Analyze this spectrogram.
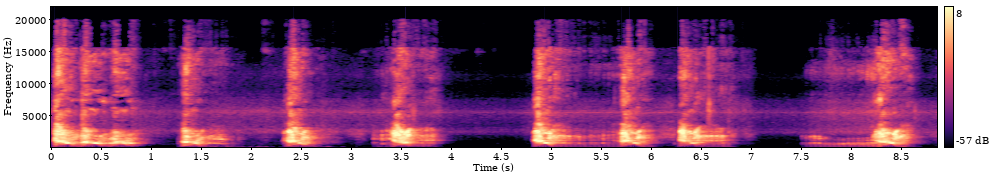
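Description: A French Bulldog vocalizes in separate bursts of nasal, whiny grumbling. Each lasts under a second, with brief quiet gaps between, rising and falling like a complaining mutter.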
